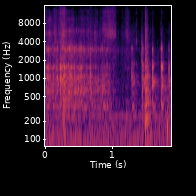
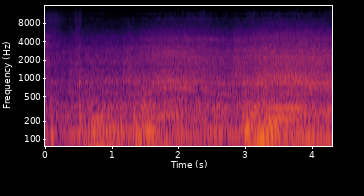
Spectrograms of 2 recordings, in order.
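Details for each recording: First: 2008 Dodge Charger with a crank-no-start and a leaking water pump: turning the pump shaft by hand gives a gritty, sandy rasp. The bearings are nearly shot and the pump is being replaced. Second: 2008 Dodge Charger after water pump replacement, refilled with coolant and run for a while to normal temperature: engine idles smoothly and rises in a brief rev, with no knocks, ticks or squeals; normal idle and rev.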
